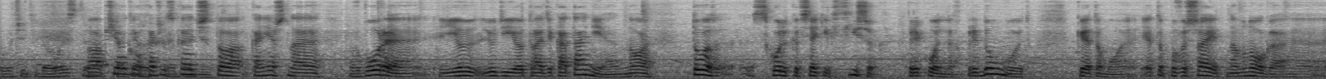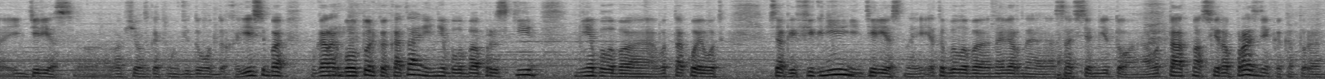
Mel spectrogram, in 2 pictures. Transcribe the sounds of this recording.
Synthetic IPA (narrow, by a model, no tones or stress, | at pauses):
plˠʊt͡ɕitʲʊd̪ɐvolʲst̪vʲnovɐpɕːevot̪jaxɐt͡ɕuskɐzatʲʂt̪o̞kɐnʲe̞ʂnə | vɡo̞ɾəjlʲudʲɪjejʲʊt̪radʲɪkɐt̪anʲɪjəno̞ | t̪o̞sko̞lʲkəfsʲækʲɪxfʲiʂək | pɾʲɪko̞lʲnɨxpɾʲɪd̪uməvəjʊt̪ | kɛt̪əmʊ̰ɛ̰t̪əpəvɨʂajɪt̪nɐmno̞ɡəɪ̰nʲtʲɪɾʲe̞s | vɐpɕːevot̪kɛt̪əmʊvʲid̪ʊo̞d̪ːəxəjesʲlʲɪbɨ | vɡɐɾaxbɨlˠət̪olʲkəkɐt̪anʲɪjnʲe̞bɨlˠəbɨɐpɾɨskʲi | nʲe̞bɨlˠəbɨvo̞t̪ːɐko̞jəvo̞t̪ | fsʲækəjfʲɪɡnʲiɪnʲtʲɪɾʲe̞snəjɛ̰t̪əbɨlˠəbɨnɐvʲe̞rnəjəsɐfsʲe̞mnʲɪt̪o̞avo̞t̪ːaɐt̪mɐsfʲe̞ɾəpɾazʲnʲɪkəkɐt̪o̞ɾəjə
